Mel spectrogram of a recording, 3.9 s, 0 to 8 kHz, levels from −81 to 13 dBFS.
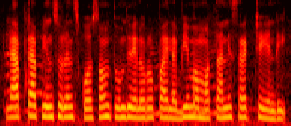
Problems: constant background noise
